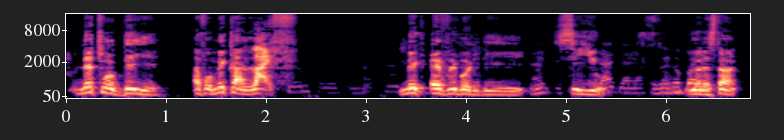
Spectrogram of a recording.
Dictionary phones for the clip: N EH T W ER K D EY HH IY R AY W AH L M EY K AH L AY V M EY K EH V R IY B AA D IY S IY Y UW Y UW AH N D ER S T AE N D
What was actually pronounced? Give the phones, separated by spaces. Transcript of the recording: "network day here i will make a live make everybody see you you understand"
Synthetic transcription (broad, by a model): N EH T W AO K D EY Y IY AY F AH M EY K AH L AY F M EY K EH V R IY B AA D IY S IY Y UW Y UW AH N D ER S T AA N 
